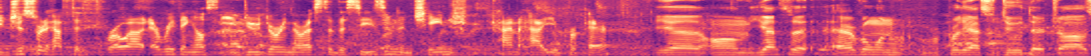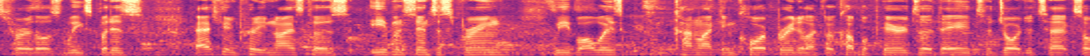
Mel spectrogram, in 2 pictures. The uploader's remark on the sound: recorded live at AAC Media Days.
